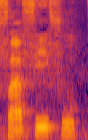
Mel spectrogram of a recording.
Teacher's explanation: ফা হচ্ছে হাসিমুখে দাঁতের ঠোঁটে আদায় হবে অর্থাৎ উপর দুই দাঁত নিচের ঠোঁটের পেটে লাগিয়ে ফাটা উচ্চারণ করতে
